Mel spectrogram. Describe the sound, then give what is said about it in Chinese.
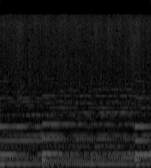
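Soft, steady rain patters in a continuous hiss, quiet throughout, layered with a low sustained humming tone that swells briefly twice; no one speaks. “紧搂着，下雨了。”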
